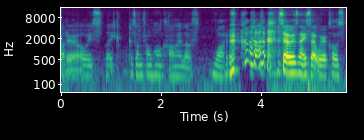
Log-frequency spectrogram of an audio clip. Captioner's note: laughs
